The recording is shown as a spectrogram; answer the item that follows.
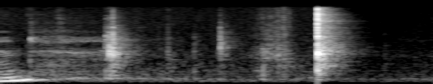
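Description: Plastic parts of a weather station receiver clicking as they are handled and fitted together: a few light clicks, then one sharp loud snap near the end.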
